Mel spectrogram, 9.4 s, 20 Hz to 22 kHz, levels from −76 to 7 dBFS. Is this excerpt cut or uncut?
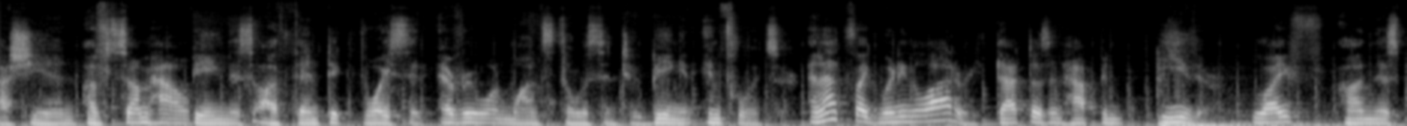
cut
